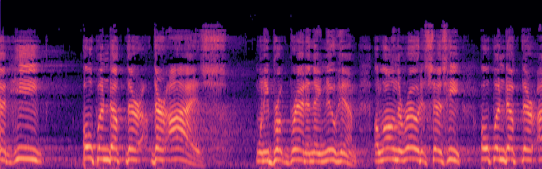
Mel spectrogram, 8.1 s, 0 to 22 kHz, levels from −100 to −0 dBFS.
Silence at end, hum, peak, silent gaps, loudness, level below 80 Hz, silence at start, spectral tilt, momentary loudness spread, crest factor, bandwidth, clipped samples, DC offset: 0 s; none; -10 dBFS; none; -24 LUFS; -60 dBFS; 0 s; -4 dB/octave; 9 LU; 16 dB; 12.5 kHz; under 0.1%; under 0.1%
